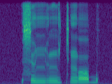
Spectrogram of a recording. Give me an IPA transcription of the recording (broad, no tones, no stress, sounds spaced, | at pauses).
s ø ɲ ø ŋ e c ŋ ɔ b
